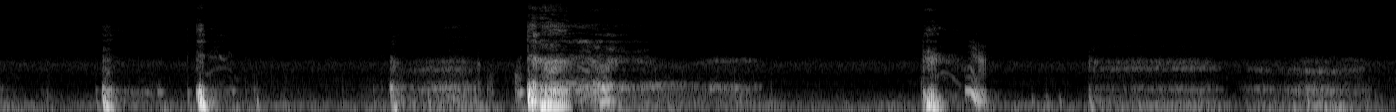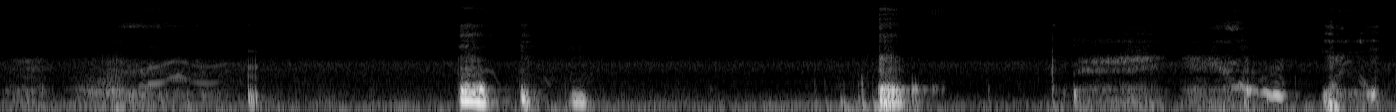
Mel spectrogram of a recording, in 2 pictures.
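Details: Several short, strained coughs and throat clearing with groaning effort between them, coughing in much pain, in a quiet room; painful cough.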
